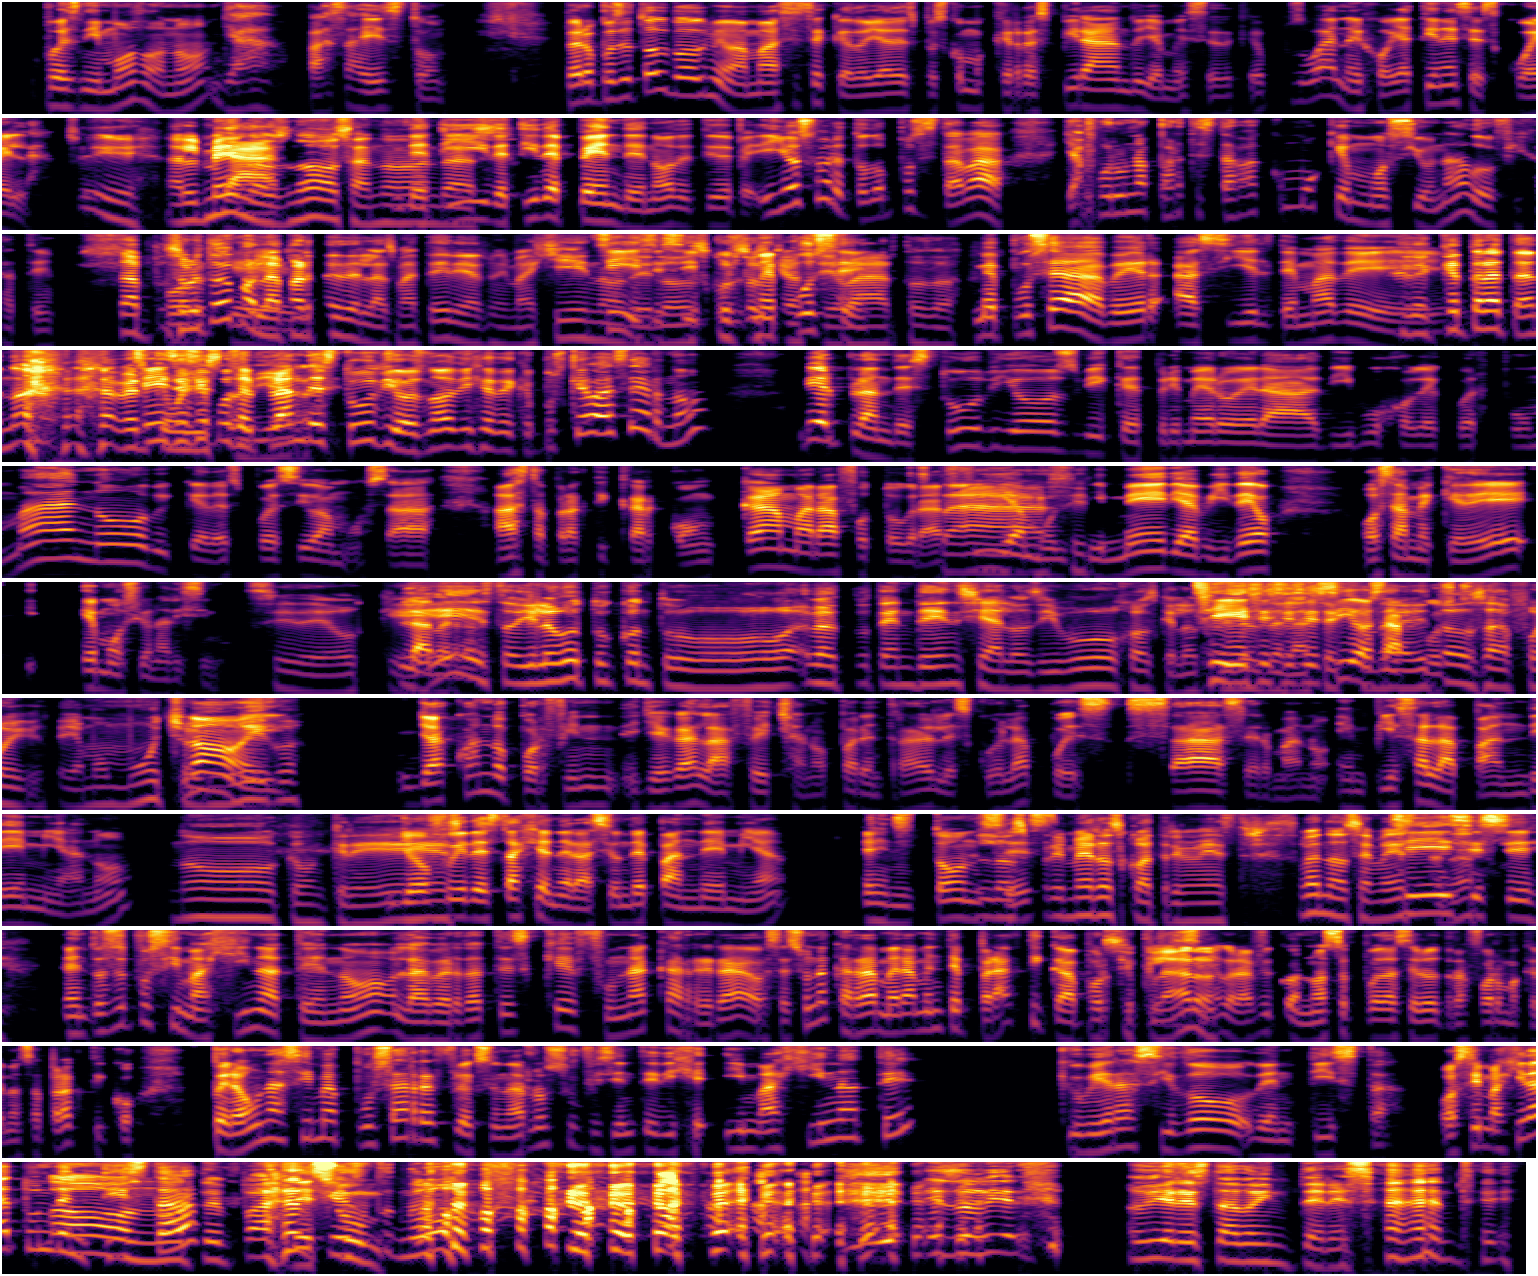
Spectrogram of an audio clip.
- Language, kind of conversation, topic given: Spanish, podcast, ¿Un error terminó convirtiéndose en una bendición para ti?
- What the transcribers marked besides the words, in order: sniff; chuckle; tapping; other background noise; laughing while speaking: "parece que esto no"; laugh; laughing while speaking: "interesante"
